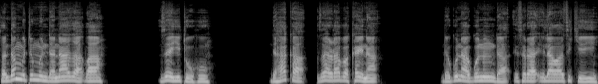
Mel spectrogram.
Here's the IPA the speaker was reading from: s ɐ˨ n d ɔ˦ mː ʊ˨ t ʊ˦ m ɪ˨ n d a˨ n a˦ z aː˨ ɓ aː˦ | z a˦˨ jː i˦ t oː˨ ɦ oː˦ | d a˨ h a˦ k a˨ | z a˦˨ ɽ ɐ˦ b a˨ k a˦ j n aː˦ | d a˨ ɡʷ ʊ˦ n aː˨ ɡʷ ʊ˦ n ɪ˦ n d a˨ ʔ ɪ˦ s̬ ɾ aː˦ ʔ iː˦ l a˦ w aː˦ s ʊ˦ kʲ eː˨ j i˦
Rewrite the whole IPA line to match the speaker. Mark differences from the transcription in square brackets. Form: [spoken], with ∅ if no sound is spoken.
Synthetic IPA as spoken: s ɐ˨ n d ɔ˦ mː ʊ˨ t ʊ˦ m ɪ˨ n d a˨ n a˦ z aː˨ ɓ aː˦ | z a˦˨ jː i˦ t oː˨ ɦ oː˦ | d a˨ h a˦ k a˨ | z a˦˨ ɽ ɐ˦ b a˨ k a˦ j n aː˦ | d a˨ ɡʷ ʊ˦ n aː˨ ɡʷ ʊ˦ n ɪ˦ n d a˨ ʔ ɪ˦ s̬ ɾ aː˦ ʔ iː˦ l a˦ w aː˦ s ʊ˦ kʲ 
